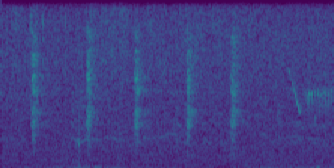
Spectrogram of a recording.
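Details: A clapper rail (Rallus crepitans) in a salt marsh gives faint, dry clicking notes, about three per second, over a low rumble of wind, with a thin high whistle at the end.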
